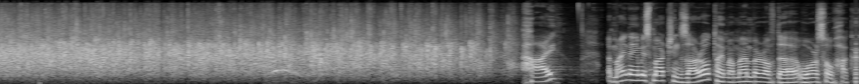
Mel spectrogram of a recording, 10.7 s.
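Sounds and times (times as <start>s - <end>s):
audience applause: 0.0s - 7.0s
speech: 6.7s - 10.7s.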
